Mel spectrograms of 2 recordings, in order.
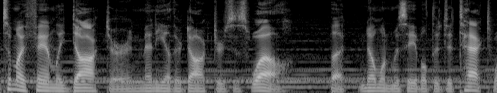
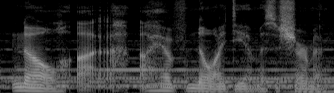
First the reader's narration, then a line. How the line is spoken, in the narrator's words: I said in a feeble voice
